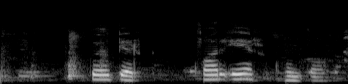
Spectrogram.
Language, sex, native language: Icelandic, male, Icelandic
